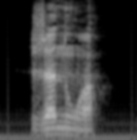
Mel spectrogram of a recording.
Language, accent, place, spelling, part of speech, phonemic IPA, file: French, France, Lyon, jeannois, adjective, /ʒa.nwa/, LL-Q150 (fra)-jeannois.wav
- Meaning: of Lac-Saint-Jean, Lac Saint-Jean or of several other similarly-named places in France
